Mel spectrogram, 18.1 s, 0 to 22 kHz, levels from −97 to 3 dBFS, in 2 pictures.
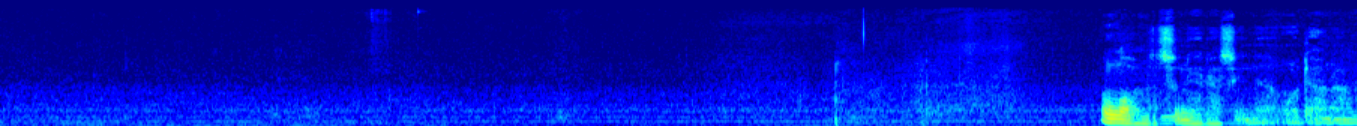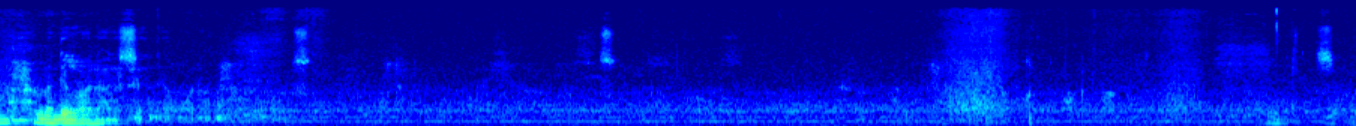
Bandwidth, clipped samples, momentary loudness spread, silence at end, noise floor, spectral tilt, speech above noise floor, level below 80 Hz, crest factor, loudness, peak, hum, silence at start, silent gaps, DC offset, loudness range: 16.5 kHz; under 0.1%; 23 LU; 0 s; -72 dBFS; -5 dB/octave; 26 dB; -82 dBFS; 30 dB; -49 LUFS; -24 dBFS; none; 0 s; none; under 0.1%; 23 LU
